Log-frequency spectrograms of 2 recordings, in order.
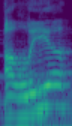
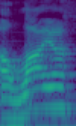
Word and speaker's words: Aaliyah: are the correct ones aaliyah not elia and i meant to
